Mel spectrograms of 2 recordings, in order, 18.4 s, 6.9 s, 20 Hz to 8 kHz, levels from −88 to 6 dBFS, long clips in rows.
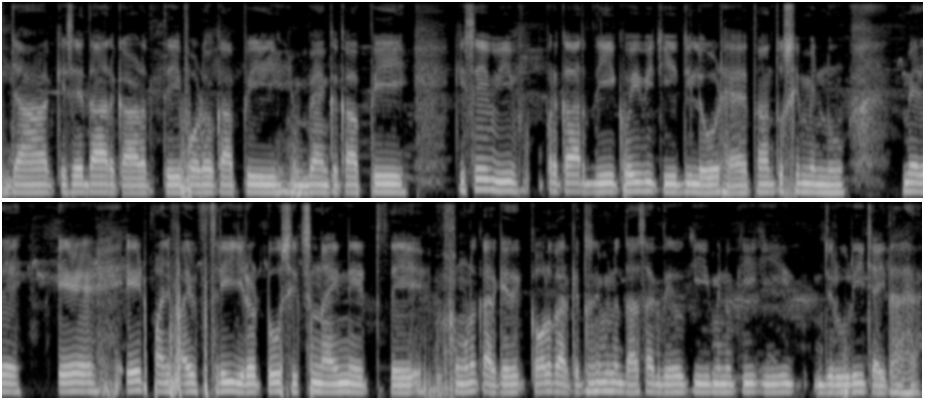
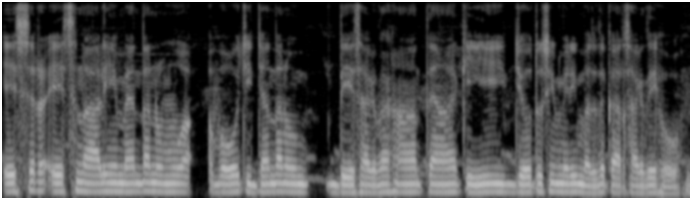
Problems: constant background noise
